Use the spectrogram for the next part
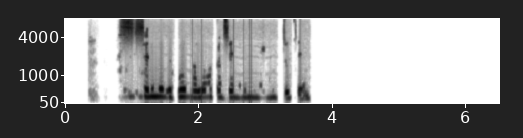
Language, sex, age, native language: Icelandic, male, 13, Icelandic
